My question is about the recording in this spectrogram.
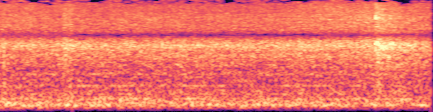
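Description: Steady hiss of background noise, even throughout, with no distinct tones or knocks.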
